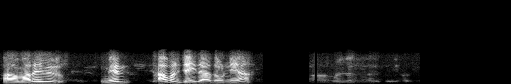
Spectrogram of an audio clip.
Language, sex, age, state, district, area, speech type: Dogri, male, 30-45, Jammu and Kashmir, Samba, rural, conversation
